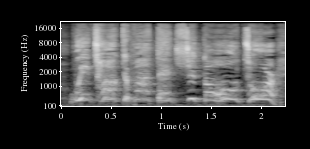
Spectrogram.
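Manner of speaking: very high, loud excited yell; excited shout. Retold or imitated. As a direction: shout it out, thrilled. Friend excitedly recalls the moment.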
